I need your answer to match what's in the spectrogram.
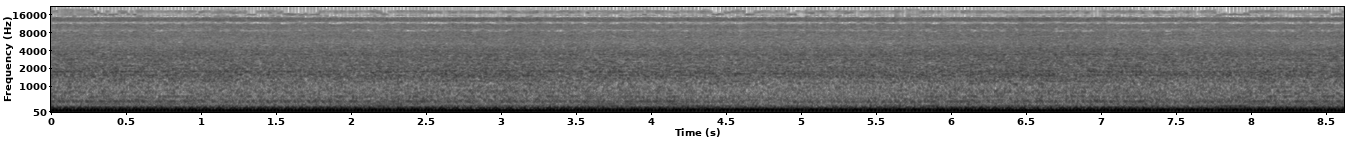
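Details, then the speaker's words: Big-turbo small-engine car, just fitted new downpipe: steady, even low idle rumble with no stumbling or hunting, turbo not spooling; no check engine light, good oil pressure, possibly slightly out due to cams. Normal idle. "Yeah, it's idling a lot better now. Turbo's not even spooling."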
